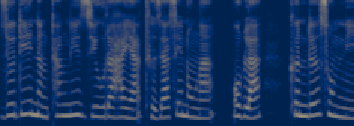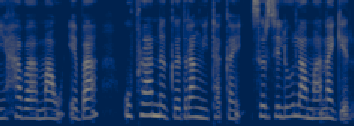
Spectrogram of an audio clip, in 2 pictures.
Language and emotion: Bodo, neutral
